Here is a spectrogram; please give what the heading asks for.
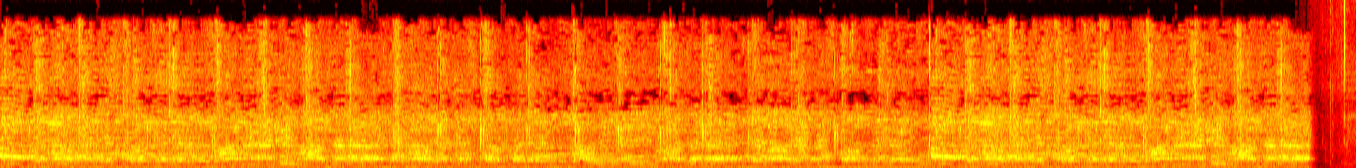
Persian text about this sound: تظاهرات و تجمعات اعتراضی روز جمعه برای هفتمین روز متوالی در تهران و دیگر شهرها ادامه یافت.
